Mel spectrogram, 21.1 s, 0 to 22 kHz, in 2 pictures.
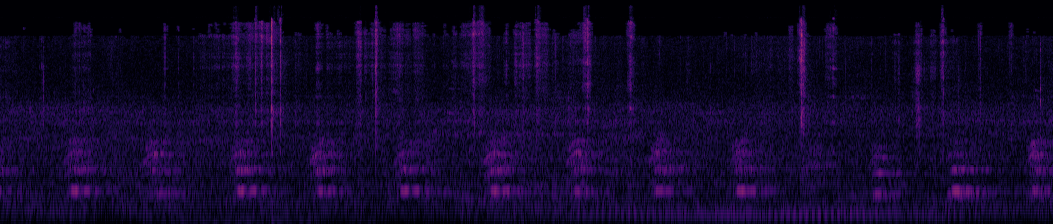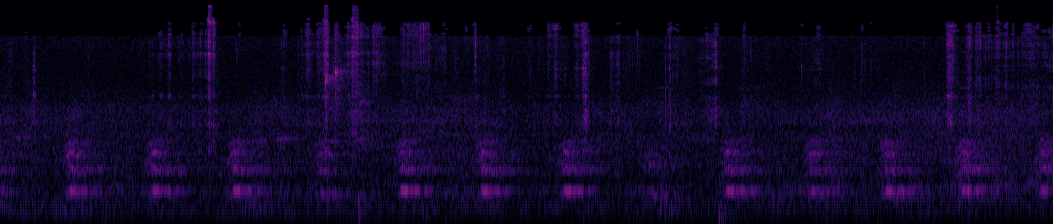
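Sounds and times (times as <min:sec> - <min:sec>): dog barking: 0:00.1 - 0:21.0.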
